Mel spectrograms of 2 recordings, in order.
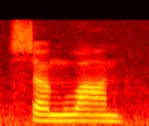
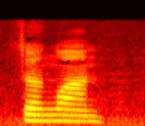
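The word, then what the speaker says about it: Sheung Wan: However, you wouldn't say that because you'd say it right. You would say Chun Wan. – Chun Wan. Chun Wan. – Chun Wan. Right? And then the next one is Sung Wan. – Sung Wan.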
